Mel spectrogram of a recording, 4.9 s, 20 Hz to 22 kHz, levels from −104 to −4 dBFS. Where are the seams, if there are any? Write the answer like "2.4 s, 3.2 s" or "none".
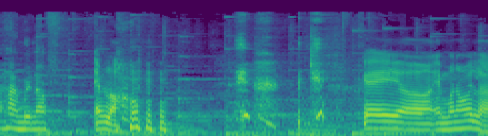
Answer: none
